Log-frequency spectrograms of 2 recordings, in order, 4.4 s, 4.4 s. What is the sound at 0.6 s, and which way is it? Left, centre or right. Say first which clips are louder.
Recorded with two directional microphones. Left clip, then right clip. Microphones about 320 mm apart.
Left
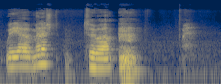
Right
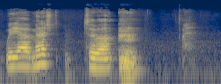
Speech: right 3 dB; right.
